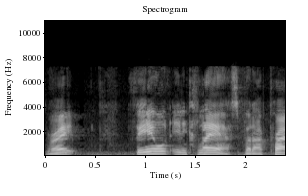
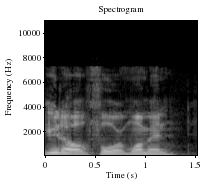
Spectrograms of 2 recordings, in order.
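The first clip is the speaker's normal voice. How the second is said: ordinary talk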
